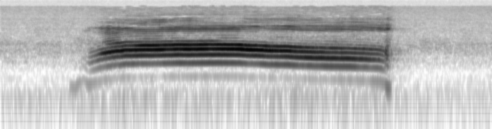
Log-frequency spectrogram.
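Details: Angry ginger Siberian cat at home, provoked by a hand held toward it, voicing one long, even, nasal meow of about one and a half seconds that rises at the start and drops at the end.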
